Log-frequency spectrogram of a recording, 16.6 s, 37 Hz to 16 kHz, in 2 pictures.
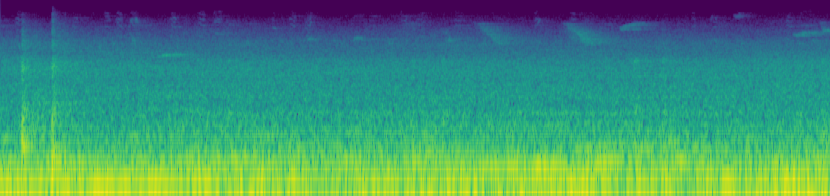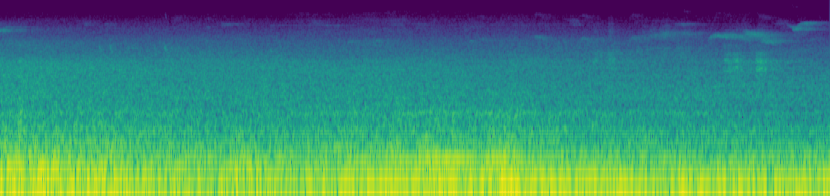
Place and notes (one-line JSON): {"title": "all the mornings of the ... - jun 6 2013 thursday 07:13", "date": "2013-06-06 07:13:00", "latitude": "46.56", "longitude": "15.65", "altitude": "285", "timezone": "Europe/Ljubljana"}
